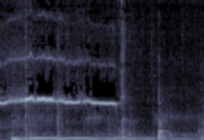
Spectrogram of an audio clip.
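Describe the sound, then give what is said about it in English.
A teapot whistles as its water boils, a steady, thin, high-pitched tone that holds for a while and then cuts off partway through, over a low hum and background noise. “the teapot is about to burst. There it goes. It's ready to whistle.”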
